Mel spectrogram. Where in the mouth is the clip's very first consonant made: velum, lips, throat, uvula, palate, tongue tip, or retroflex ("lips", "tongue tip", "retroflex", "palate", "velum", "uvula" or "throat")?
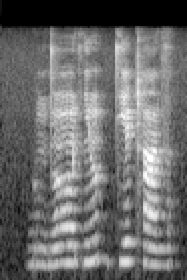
velum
